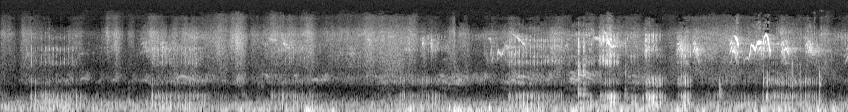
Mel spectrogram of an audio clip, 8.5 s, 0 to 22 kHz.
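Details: Contented stray cat on a bench purring happily under stroking, GoPro HERO8 recording; a dense, even low rumble pulses steadily, with light rustling and faint high chirps near the end.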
